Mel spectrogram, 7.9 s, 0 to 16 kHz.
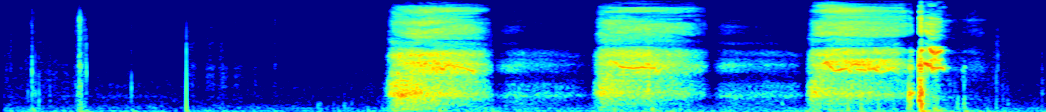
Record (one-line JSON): {"exhalation_length": "7.9 s", "exhalation_amplitude": 5788, "exhalation_signal_mean_std_ratio": 0.43, "survey_phase": "beta (2021-08-13 to 2022-03-07)", "age": "18-44", "gender": "Male", "wearing_mask": "Yes", "symptom_cough_any": true, "symptom_shortness_of_breath": true, "symptom_fatigue": true, "symptom_headache": true, "symptom_change_to_sense_of_smell_or_taste": true, "symptom_onset": "6 days", "smoker_status": "Never smoked", "respiratory_condition_asthma": false, "respiratory_condition_other": false, "recruitment_source": "Test and Trace", "submission_delay": "2 days", "covid_test_result": "Positive", "covid_test_method": "RT-qPCR", "covid_ct_value": 14.5, "covid_ct_gene": "N gene", "covid_ct_mean": 15.1, "covid_viral_load": "11000000 copies/ml", "covid_viral_load_category": "High viral load (>1M copies/ml)"}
